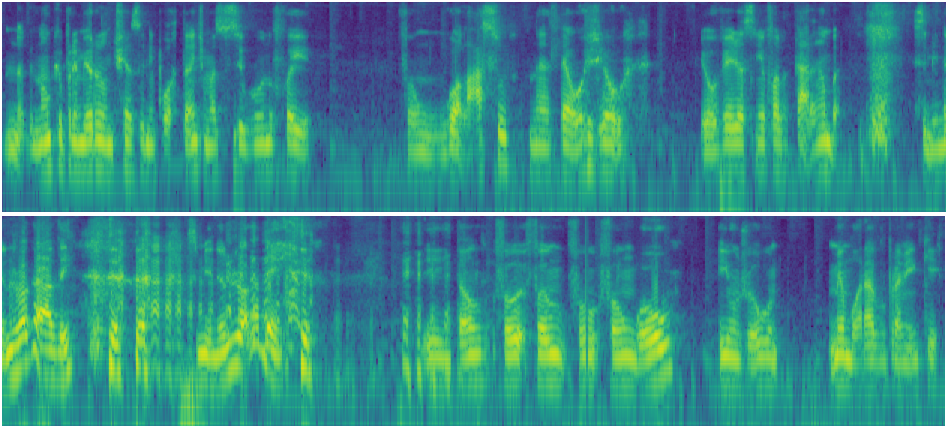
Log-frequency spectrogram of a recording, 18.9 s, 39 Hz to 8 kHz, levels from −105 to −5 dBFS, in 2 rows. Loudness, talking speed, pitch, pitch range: -22 LUFS, 155 wpm, 110 Hz, 105-115 Hz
